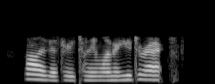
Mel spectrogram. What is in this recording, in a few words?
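Police Dispatch, p25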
